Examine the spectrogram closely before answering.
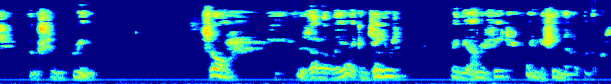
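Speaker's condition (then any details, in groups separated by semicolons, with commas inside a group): Parkinson's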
